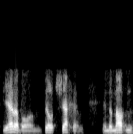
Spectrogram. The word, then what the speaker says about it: Jeroboam: 25 there it says and jeroboam or better pronounced yabo built sheim in the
